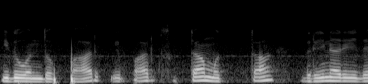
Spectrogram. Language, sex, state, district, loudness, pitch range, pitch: Kannada, male, Karnataka, Bangalore, -18 LUFS, 145-170 Hz, 155 Hz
